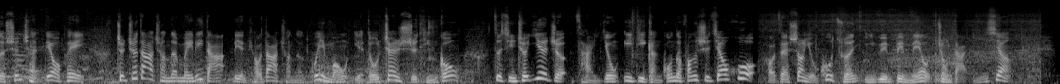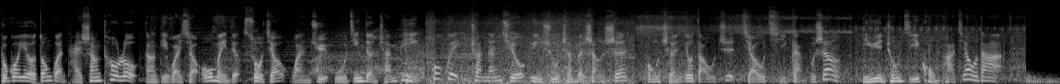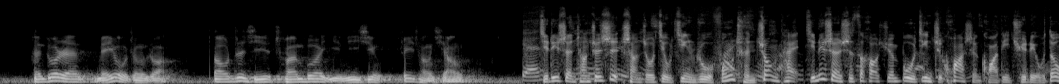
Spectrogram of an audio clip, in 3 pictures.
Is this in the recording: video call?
no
